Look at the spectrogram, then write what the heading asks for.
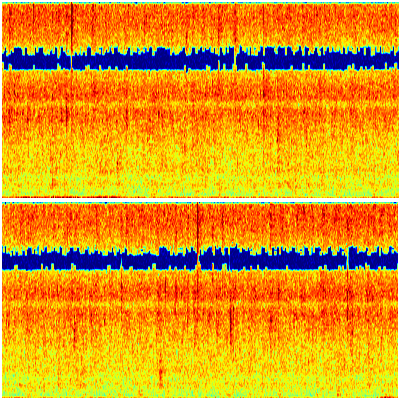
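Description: Heavy rain falling steadily, with scattered drips. A low rumble of thunder dies away in the first two or three seconds, and another starts to build at the very end.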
